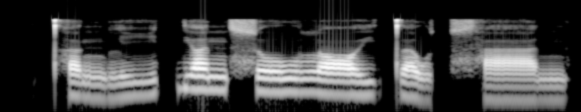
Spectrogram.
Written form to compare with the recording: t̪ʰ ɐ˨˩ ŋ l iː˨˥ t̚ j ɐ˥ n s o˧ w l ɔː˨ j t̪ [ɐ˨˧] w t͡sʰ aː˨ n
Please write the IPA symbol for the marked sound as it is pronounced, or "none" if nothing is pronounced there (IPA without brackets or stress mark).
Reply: ɐ˨˩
